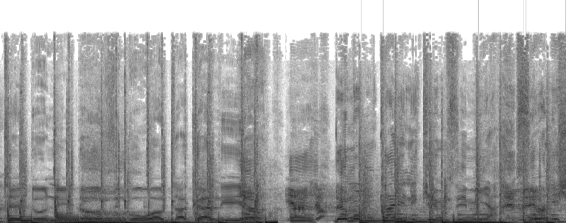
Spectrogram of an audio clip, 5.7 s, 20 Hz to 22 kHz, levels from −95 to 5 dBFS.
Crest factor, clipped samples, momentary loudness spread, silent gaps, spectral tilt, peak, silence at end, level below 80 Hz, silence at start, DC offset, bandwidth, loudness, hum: 8 dB; under 0.1%; 3 LU; none; -5.5 dB/octave; 0 dBFS; 0 s; -12 dBFS; 0 s; under 0.1%; 19.5 kHz; -10 LUFS; none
